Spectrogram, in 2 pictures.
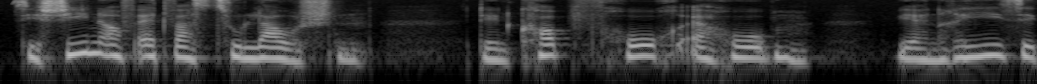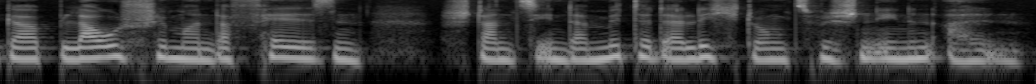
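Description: Slow, calm woman reading a children's story. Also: on the low side.

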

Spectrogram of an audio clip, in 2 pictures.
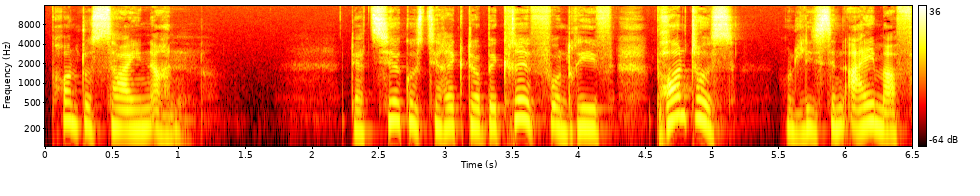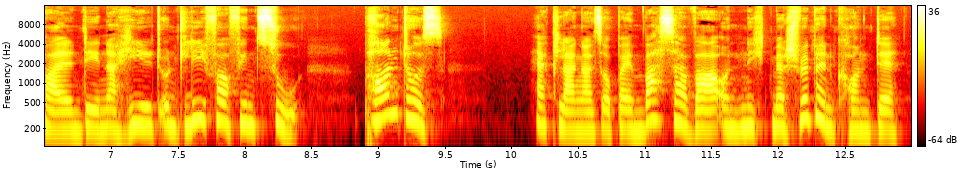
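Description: Woman reading a storybook calmly. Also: mid-range voice, moderate pace. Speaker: narrator.

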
